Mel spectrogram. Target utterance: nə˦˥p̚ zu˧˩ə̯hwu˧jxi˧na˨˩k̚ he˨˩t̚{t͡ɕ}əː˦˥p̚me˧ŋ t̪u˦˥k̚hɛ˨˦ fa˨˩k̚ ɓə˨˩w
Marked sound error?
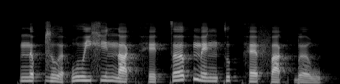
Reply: yes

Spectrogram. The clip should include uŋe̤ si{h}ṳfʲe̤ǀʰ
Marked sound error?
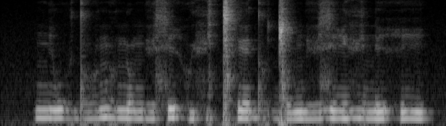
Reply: no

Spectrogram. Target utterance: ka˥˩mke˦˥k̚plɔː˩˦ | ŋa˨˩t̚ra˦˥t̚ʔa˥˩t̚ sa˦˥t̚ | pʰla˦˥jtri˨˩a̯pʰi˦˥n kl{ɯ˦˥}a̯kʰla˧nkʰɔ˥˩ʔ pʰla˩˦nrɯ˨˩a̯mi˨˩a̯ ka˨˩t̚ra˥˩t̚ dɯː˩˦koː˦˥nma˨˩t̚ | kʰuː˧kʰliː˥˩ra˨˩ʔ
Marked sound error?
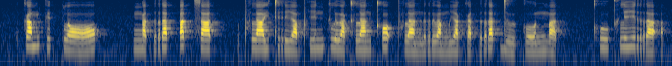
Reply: yes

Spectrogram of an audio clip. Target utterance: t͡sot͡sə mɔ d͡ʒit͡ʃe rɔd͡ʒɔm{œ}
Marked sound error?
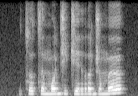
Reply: no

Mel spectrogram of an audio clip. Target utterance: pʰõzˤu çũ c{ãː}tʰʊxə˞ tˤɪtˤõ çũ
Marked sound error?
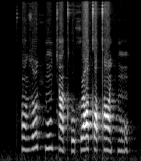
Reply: yes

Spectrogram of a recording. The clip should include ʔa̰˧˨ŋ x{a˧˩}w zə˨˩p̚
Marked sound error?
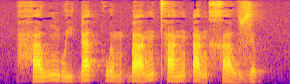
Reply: no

